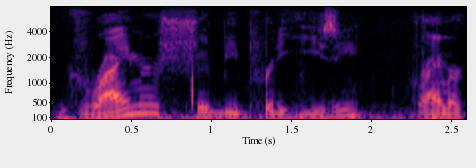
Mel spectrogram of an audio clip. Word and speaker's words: Grimer: should be pretty easy grimer kinda rhymes with Fiverr so maybe Fiverr should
